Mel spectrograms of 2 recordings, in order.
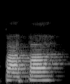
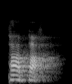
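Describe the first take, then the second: First: Said in the usual way. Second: « Papa » lu plus haut et plus fort, en détachant bien les deux syllabes; présenter « Papa » comme le mot d'exemple au tableau; exemple lu à voix haute. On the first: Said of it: "on a vu mettre A derrière". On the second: Shown as a demonstration. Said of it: "nous avons un exemple là". (« Papa » prononcé haut et fort, pa-pa bien détaché)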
